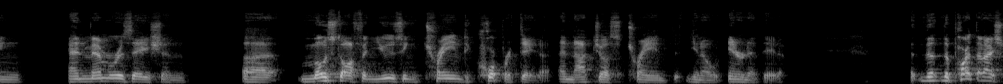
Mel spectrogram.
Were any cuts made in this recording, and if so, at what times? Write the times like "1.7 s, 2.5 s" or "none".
2.9 s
